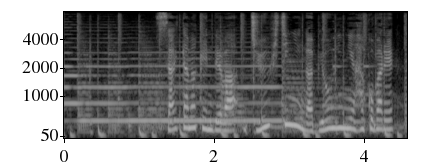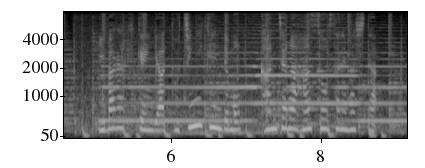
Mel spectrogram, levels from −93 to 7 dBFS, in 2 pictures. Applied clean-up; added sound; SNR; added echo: none; Wind instrument, woodwind instrument; 6 dB; none.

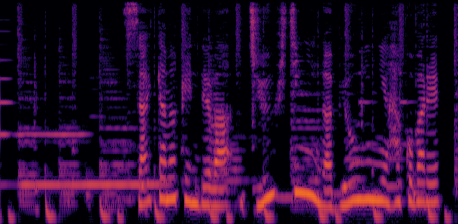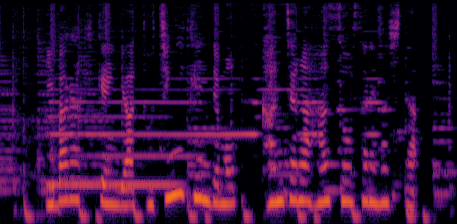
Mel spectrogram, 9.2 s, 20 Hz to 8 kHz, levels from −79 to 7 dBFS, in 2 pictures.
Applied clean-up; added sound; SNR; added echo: classical method Wiener filter.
